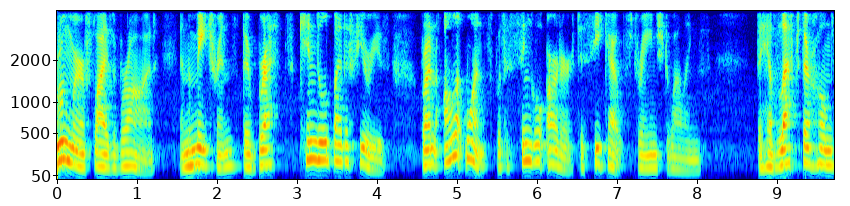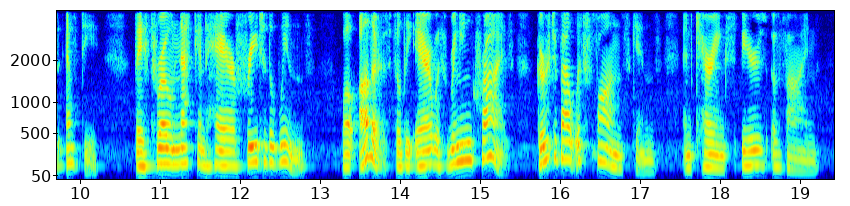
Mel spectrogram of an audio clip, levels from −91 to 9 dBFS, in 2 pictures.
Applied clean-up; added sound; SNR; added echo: none; none; none; none.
